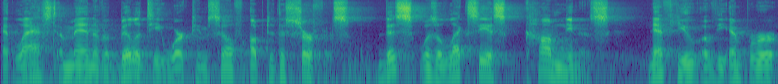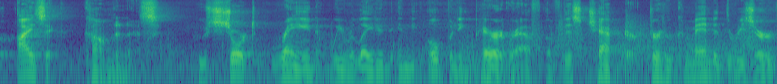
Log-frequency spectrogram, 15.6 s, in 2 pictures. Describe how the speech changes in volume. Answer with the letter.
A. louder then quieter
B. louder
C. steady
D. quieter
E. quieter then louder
C.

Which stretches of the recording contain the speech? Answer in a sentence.
The speech can be heard from 0.0 to 15.5 s.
